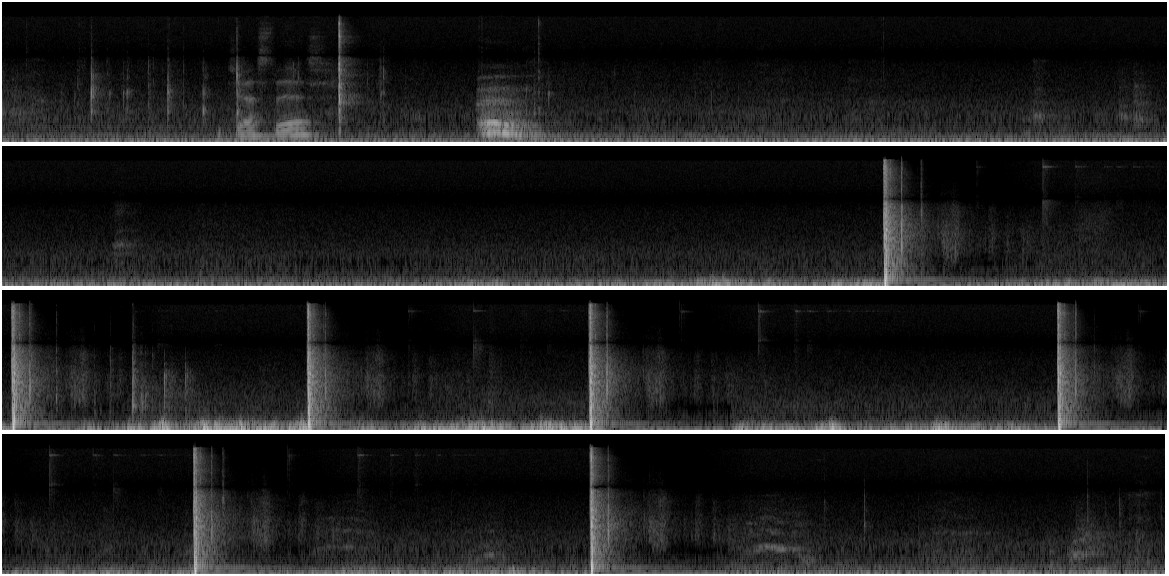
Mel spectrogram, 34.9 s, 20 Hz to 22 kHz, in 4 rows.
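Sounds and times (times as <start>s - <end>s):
rifle gunshots: 15.4s - 16.0s, 17.5s - 18.2s, 19.8s - 20.4s, 21.9s - 22.6s, 25.4s - 26.0s, 27.6s - 28.3s, 30.6s - 31.6s.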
